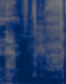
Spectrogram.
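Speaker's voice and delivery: breathy whispered aside. Acted. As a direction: whisper the lead-in.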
